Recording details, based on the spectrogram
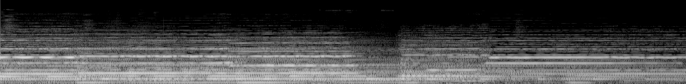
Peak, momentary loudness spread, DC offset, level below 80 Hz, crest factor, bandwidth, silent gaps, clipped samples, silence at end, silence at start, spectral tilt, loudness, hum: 0 dBFS; 8 LU; under 0.1%; -36 dBFS; 14 dB; 8.8 kHz; none; under 0.1%; 0 s; 0 s; -7.5 dB/octave; -14 LUFS; none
